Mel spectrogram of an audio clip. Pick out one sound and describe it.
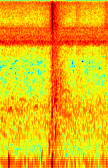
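A thrown blade strikes a wooden target with a sharp thud.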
